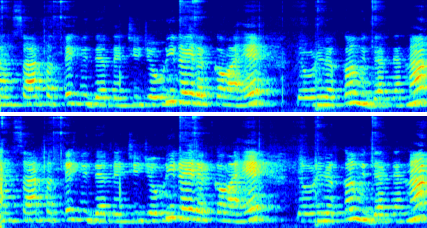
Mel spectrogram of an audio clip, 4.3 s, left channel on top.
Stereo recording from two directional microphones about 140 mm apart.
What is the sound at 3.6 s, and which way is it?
Speech, 15° left (ahead or behind).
